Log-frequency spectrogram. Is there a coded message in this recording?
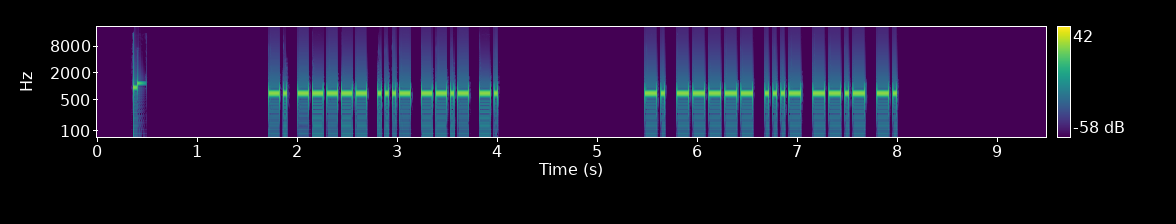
Yes: Morse code from 1.7 to 8.0 s, heard as a keyed tone, about 30 wpm, 700 Hz. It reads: N0VQN N0VQN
